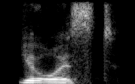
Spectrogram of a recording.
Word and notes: Yahwist: Indian

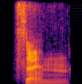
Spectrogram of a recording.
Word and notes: thegn: British English

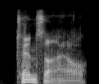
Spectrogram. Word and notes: tensile: British English

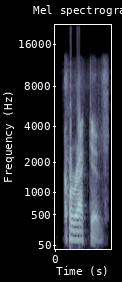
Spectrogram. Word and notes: corrective: American English

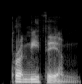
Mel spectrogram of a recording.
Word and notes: Promethium: American English

